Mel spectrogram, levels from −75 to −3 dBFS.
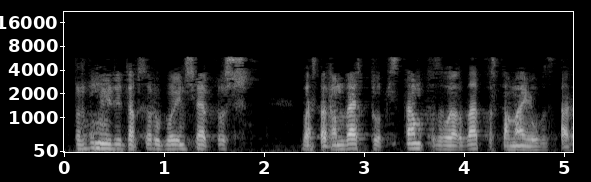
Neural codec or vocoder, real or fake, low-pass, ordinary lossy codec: codec, 16 kHz in and 24 kHz out, 0.6 kbps, FireRedTTS-2 codec; fake; 7.2 kHz; MP3, 24 kbps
